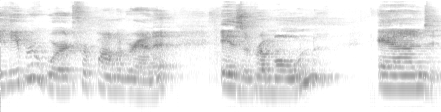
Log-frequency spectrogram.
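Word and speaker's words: rimmon: And the Hebrew word for pomegranate is ramon, and it's spelled R-I-M-M-O-W-N in the English.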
